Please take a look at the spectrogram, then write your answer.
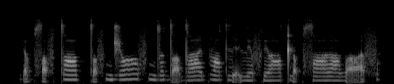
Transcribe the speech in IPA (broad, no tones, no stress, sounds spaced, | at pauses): ɽ ḛ b sˤ a̰ f tˤ oː p tˤ o̰ f n d͡ʒ ɔː f n d ɔ d a̰ dˤ eː p ɭ a tˤ lʲ ɔ̰ lʲ ɔ f ɾʲ ɔː tˤ ɳ ḛ p sˤ ɤː ðˤ a̰ f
